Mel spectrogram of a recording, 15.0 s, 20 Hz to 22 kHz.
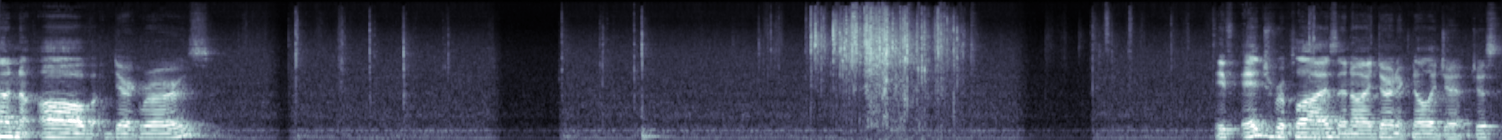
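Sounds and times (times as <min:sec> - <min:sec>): foil wrapper crinkling: 0:07.6 - 0:09.8
light ticks of card handling: 0:10.4 - 0:12.2.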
